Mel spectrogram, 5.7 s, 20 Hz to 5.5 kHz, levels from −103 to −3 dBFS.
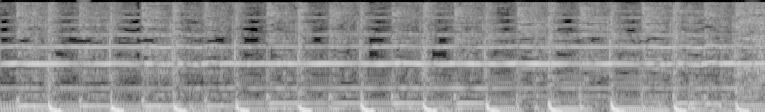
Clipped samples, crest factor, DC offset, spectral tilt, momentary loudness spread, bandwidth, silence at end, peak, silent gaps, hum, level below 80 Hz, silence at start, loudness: under 0.1%; 14 dB; under 0.1%; -6.5 dB/octave; 2 LU; 5.4 kHz; 0 s; -6 dBFS; none; none; -26 dBFS; 0 s; -22 LUFS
